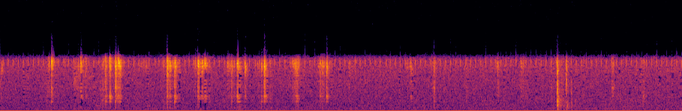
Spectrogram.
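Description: Wild hedgehog crunching dry food from a bowl: crisp, irregular clicks a few times a second, then a single louder click later on, over a steady background hiss.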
